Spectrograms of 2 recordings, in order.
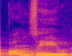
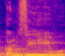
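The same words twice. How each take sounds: First: कॉन्सीव with full, stressed कॉन; कॉन्सीव as a noun, front syllable stressed, clear open o; stress on first syllable. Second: conceive with weak कं, long high सीव; conceive as a verb, second syllable drawn out and punched; stress on second syllable. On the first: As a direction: lean on the कॉन of कॉन्सीव, letting सीव fall. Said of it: "first syllable पे stressed आ जाएगा". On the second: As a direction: lean on the सीव of conceive, leaving कं unstressed. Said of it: "second syllable पे stress आता है". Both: Shown as a demonstration.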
